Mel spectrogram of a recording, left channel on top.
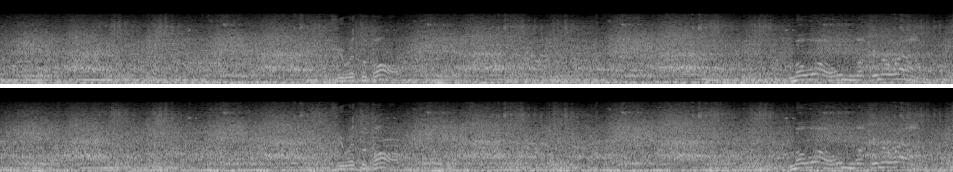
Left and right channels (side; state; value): both; normal; correlation 0.54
